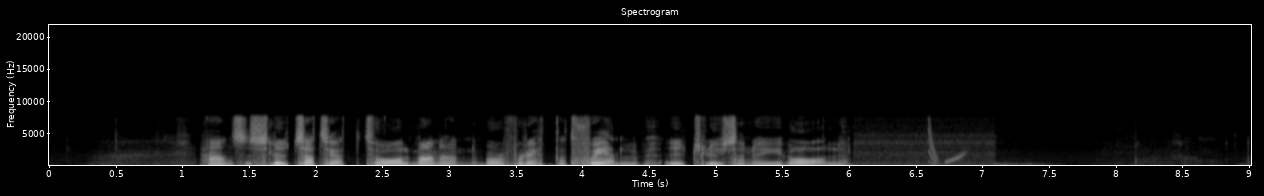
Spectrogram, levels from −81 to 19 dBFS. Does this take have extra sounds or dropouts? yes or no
yes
